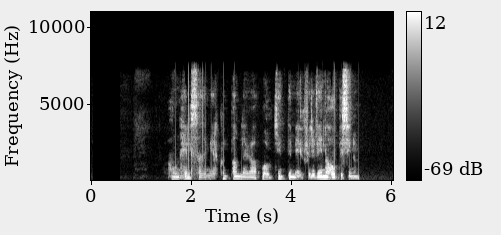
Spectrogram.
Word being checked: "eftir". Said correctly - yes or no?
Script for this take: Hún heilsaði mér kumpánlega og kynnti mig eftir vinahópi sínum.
no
